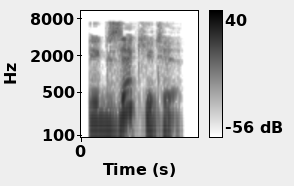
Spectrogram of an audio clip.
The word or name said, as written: executive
